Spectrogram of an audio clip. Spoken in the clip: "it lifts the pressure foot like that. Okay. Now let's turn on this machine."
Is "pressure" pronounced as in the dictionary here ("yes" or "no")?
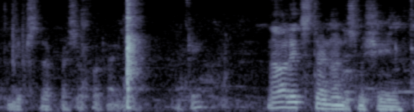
no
